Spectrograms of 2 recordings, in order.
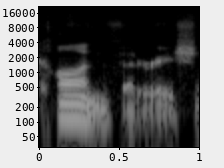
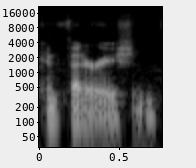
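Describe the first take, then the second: First: The first syllable 'con' is stressed. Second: The first syllable 'con' is unstressed. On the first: "some people actually pronounce it like that" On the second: "instead of"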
